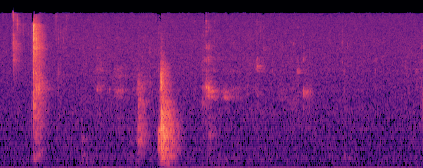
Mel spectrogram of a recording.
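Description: Wet mouth sounds of a man eating a bite of sausage with mustard: a few short smacks and chewing noises, the loudest about one and a half seconds in.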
